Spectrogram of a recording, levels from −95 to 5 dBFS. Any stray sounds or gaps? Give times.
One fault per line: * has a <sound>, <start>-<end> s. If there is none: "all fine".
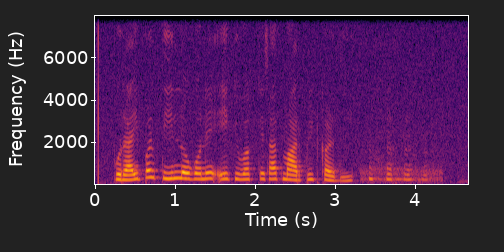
* has a laugh, 3.4-4.2 s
